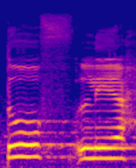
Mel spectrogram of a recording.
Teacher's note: Haun ini dibaca panjang, boleh 2, 4 sampai 6 harokat karena ini dinamakan dengan mad arid lisukun. Tandanya ada mad tabi'i, yaitu ada waw sukun sebelumnya harokat zummah.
